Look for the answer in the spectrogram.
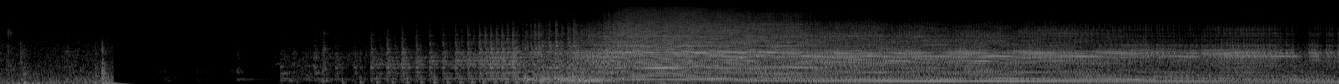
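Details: Chipper small engine that began rattling as if something stuck, after regrinding blade (dent likely from a rock between blade and housing): fires up, revs to steady high run with fast even rattle; rattling vibration noise, cause not found.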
